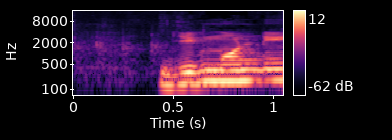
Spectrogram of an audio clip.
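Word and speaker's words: Zsigmondy: तो S silent है यहाँ पर।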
